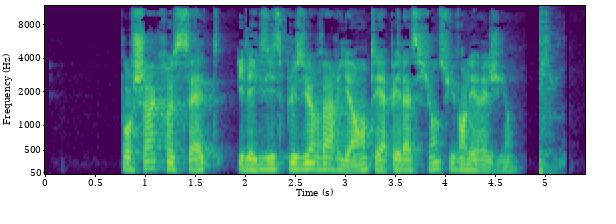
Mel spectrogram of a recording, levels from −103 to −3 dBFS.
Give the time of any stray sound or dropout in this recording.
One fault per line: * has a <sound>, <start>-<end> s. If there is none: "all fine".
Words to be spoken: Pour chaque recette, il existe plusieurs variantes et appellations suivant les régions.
* has a thud, 4.9-5.2 s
